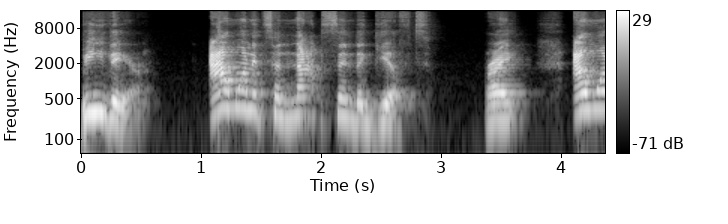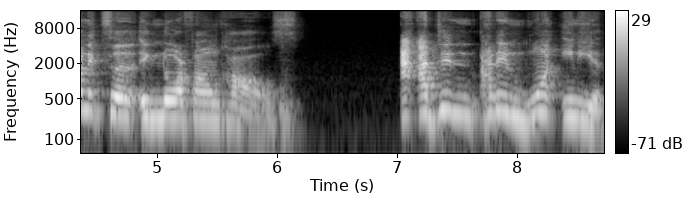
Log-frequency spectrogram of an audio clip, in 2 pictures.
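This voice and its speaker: A woman's high-pitched, bright, sharp voice with an animated tone, fairly slow pace and long, frequent pauses on a very clean recording with a silent background. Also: lively intonation. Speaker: livestream host. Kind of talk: casual livestream talk with faith testimony.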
